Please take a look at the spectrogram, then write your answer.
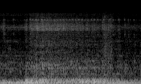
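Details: Burnham Alpine ALP150W gas-fired boiler, three years old, running: deep uneven low rumble like a distant engine, heard frequently while firing; rumbling noise, cause unknown.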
